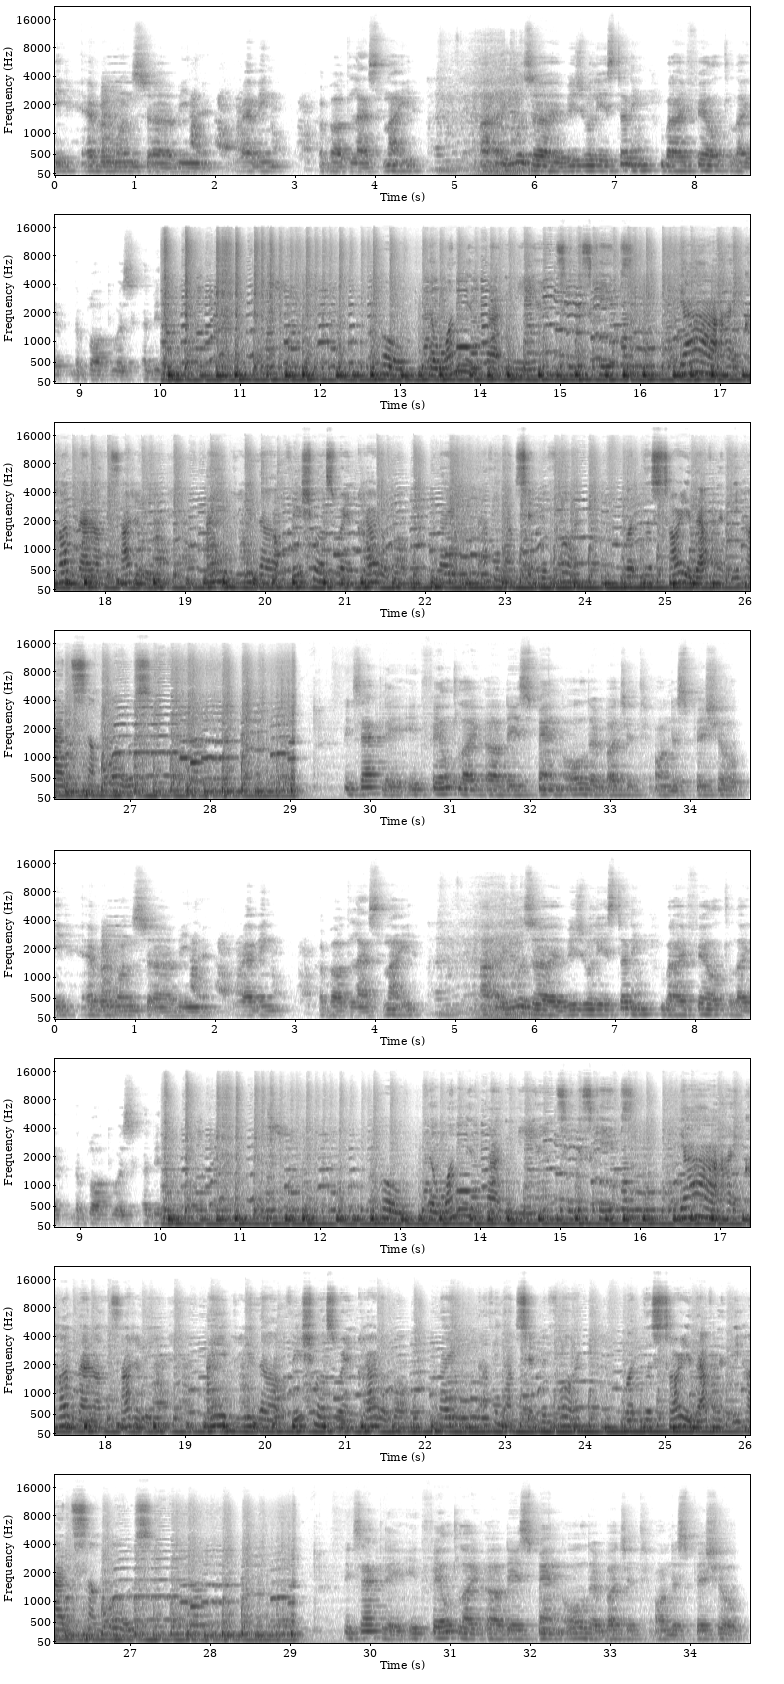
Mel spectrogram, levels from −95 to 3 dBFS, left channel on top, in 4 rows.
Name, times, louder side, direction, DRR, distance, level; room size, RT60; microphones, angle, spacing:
voice 1, 0.0-2.8 3.3-4.5 5.3-10.1 10.3-10.8 11.1-11.6 29.3-29.4 29.7-34.6, left 1 dB, 35° left, 3.0 m, -35 dB
voice 2, 1.7-2.4 4.8-5.8 10.9-11.6 12.7-15.9 16.4-24.0 24.5-27.6, left 1 dB, 80° left, 2.2 m, -28 dB
sound 1, 10.0-29.1, left 3 dB, 50° left, 0.5 m, -23 dB
9.9 x 6.1 x 5.6 m
head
